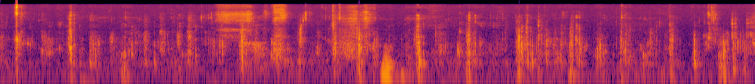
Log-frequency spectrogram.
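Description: Close-miked eating sounds: biting and chewing mouthfuls of sauced boneless fried chicken, a dense run of short wet clicks and smacks.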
